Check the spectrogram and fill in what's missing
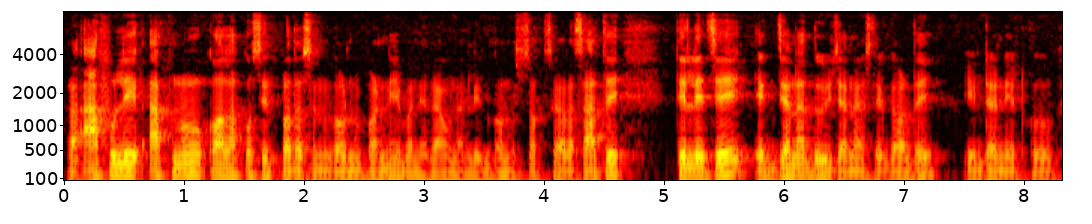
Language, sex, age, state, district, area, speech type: Nepali, male, 30-45, West Bengal, Kalimpong, rural, spontaneous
